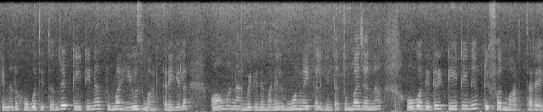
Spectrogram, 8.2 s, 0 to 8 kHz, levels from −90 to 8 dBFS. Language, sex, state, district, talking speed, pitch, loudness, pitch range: Kannada, female, Karnataka, Shimoga, 160 wpm, 210 Hz, -17 LUFS, 195-225 Hz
